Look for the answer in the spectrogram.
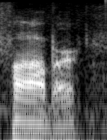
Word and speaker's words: Faber: or Faber, as people, I think it's most frequently pronounced Faber.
